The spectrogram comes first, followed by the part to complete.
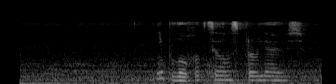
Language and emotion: Russian, positive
